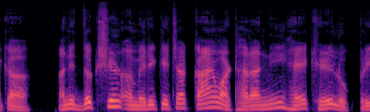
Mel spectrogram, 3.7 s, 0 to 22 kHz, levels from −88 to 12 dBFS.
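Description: No technical faults can be heard anywhere in this speech recording. There is nothing in it to place on the timeline.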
